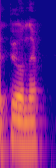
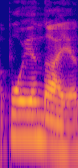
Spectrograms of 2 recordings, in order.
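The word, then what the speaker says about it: poenae: Пёны. Читается именно так, да, это не стипулятио поэнае, да, диграфы, дифтонги соблюдайте, пожалуйста, это стипуляция пёны.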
